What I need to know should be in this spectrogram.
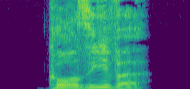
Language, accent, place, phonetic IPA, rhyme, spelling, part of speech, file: German, Germany, Berlin, [kʊʁˈziːvə], -iːvə, kursive, adjective, De-kursive.ogg
- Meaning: inflection of kursiv: 1. strong/mixed nominative/accusative feminine singular 2. strong nominative/accusative plural 3. weak nominative all-gender singular 4. weak accusative feminine/neuter singular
